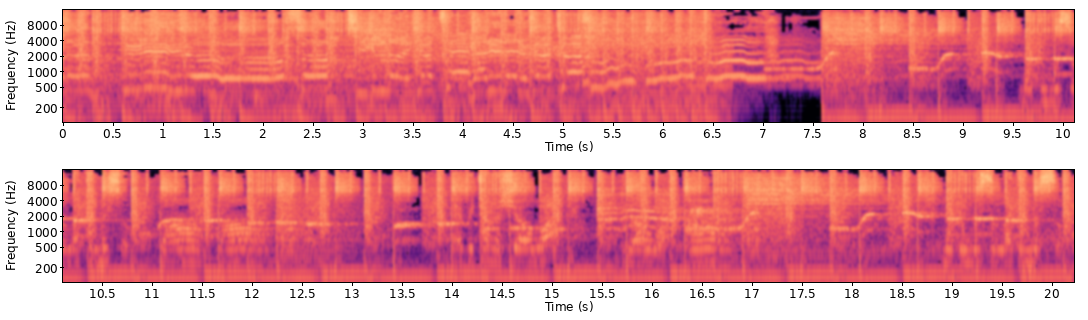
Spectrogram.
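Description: A K-pop girl group song plays loud and upfront, a catchy whistled melody riding over a pounding, booming bass beat, with a brief silent break before the track kicks back in.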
